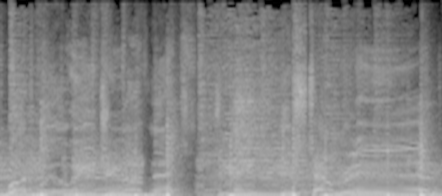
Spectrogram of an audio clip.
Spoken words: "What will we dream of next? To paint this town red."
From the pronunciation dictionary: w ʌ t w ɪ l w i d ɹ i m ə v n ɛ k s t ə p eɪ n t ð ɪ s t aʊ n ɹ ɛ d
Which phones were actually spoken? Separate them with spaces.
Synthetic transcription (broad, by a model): w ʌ t w ɪ l w i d u ə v n ɛ k s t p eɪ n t ð ɪ s t aʊ n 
